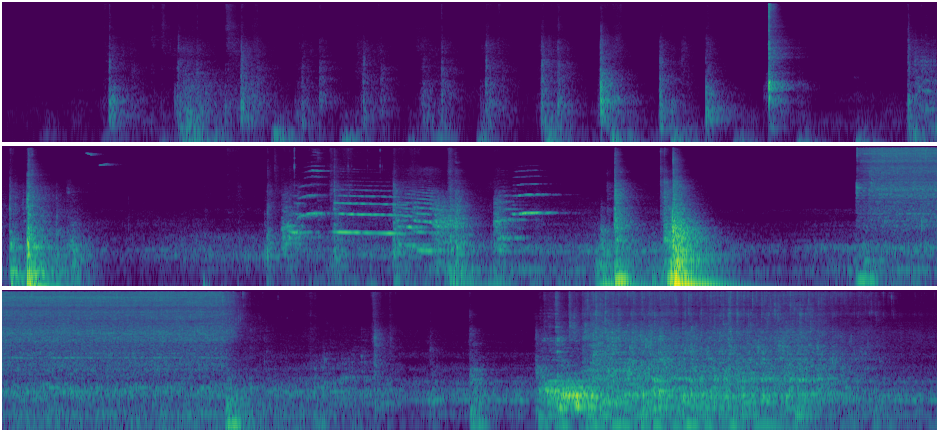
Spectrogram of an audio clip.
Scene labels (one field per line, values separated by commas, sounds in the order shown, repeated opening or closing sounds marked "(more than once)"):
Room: lavatory, hallway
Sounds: footsteps, light switch, door (more than once), running water, toilet flushing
